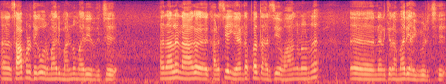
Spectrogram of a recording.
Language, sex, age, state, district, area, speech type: Tamil, female, 60+, Tamil Nadu, Tiruchirappalli, rural, spontaneous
